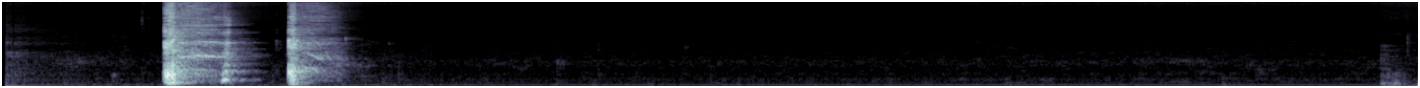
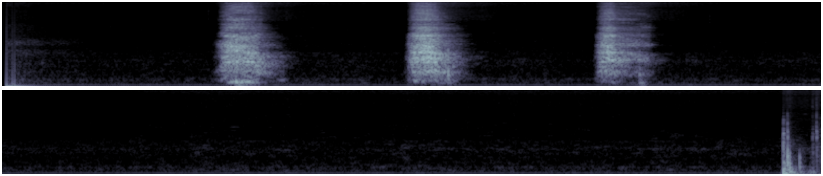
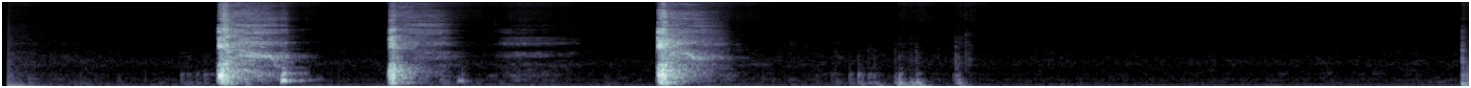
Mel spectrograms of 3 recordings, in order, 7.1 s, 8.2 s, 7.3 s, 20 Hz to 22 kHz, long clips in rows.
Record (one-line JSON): {"cough_length": "7.1 s", "cough_amplitude": 24791, "cough_signal_mean_std_ratio": 0.15, "exhalation_length": "8.2 s", "exhalation_amplitude": 3251, "exhalation_signal_mean_std_ratio": 0.24, "three_cough_length": "7.3 s", "three_cough_amplitude": 23133, "three_cough_signal_mean_std_ratio": 0.17, "survey_phase": "beta (2021-08-13 to 2022-03-07)", "age": "65+", "gender": "Female", "wearing_mask": "No", "symptom_none": true, "smoker_status": "Never smoked", "respiratory_condition_asthma": false, "respiratory_condition_other": false, "recruitment_source": "REACT", "submission_delay": "1 day", "covid_test_result": "Negative", "covid_test_method": "RT-qPCR"}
